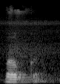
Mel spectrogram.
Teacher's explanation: এই ভোগ্যটা যেমন আমরা বাংলায় গয়জফলা লিখি, কিন্তু উচ্চারণে গয়ে গয়ই হচ্ছে ভোগ্য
